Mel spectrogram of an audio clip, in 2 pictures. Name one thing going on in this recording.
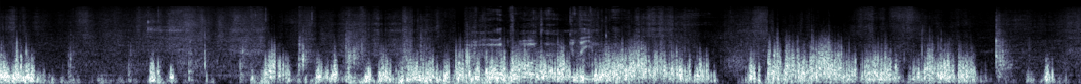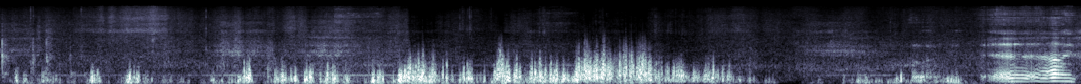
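Strong wind gusts roar and buffet outdoors.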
